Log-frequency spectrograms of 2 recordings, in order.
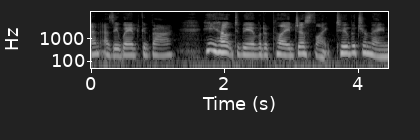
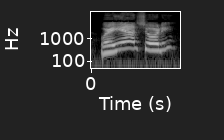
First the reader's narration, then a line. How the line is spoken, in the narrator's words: Queen Lola called out her window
